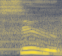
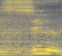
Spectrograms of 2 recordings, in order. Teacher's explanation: It's more not Sue, but Zoo. You have to pronounce that Z with more vibration. It's not an S.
